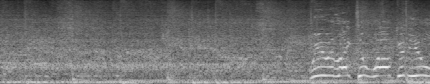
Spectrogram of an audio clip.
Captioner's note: cheers and applause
